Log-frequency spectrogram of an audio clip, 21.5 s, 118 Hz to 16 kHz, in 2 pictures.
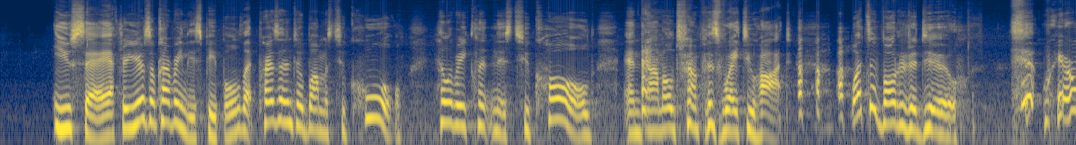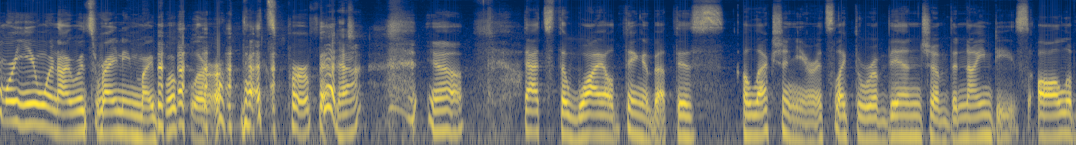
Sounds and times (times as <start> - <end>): Speech: 10.5 - 14.4.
